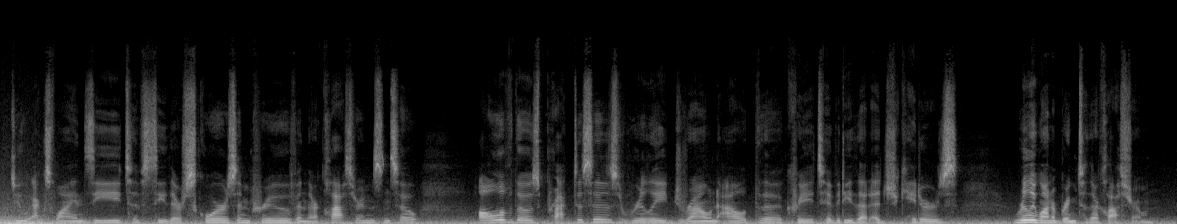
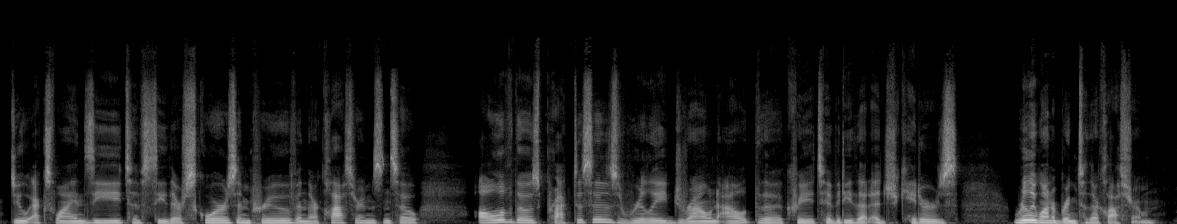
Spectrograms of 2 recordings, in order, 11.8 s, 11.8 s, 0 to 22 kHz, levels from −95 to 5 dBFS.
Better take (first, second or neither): second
